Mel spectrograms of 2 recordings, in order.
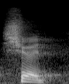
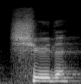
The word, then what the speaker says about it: should: Donc, c'est la même chose ici, c'est comme would, c'est comme could, would, on ne prononce pas le L et ce sont des ou courts, should. should, should not, shouldn't.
